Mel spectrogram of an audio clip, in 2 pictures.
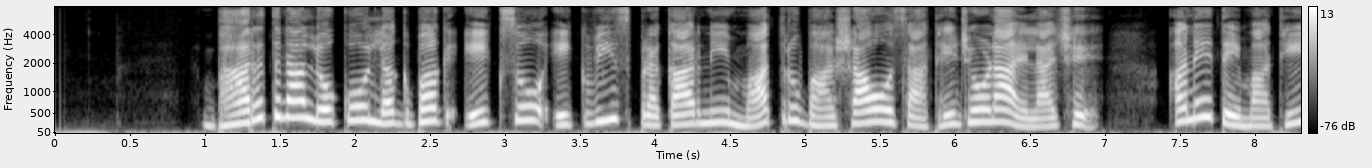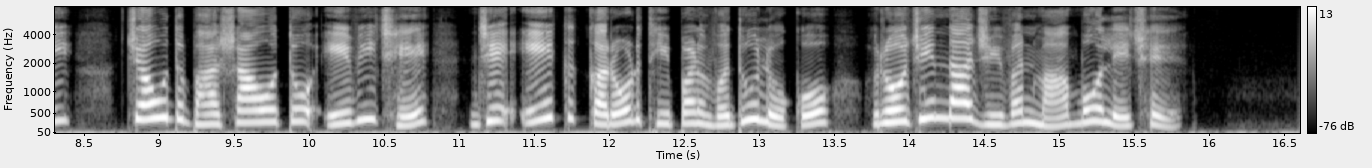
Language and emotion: Gujarati, neutral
